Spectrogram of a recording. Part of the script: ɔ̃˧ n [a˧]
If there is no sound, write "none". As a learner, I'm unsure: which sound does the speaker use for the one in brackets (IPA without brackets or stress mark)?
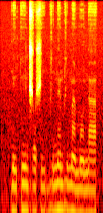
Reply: a˧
